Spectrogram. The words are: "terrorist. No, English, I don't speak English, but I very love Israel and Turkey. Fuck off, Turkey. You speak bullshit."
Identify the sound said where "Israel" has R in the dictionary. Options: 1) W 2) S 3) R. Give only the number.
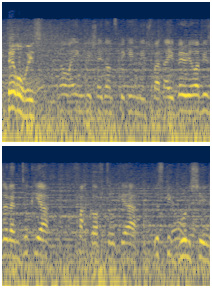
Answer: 1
